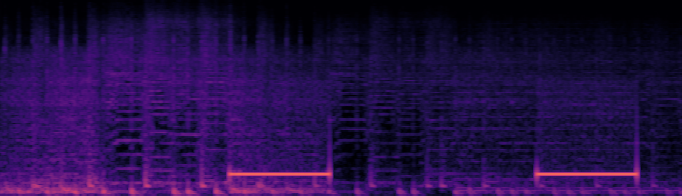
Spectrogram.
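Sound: telephone ringing tone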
